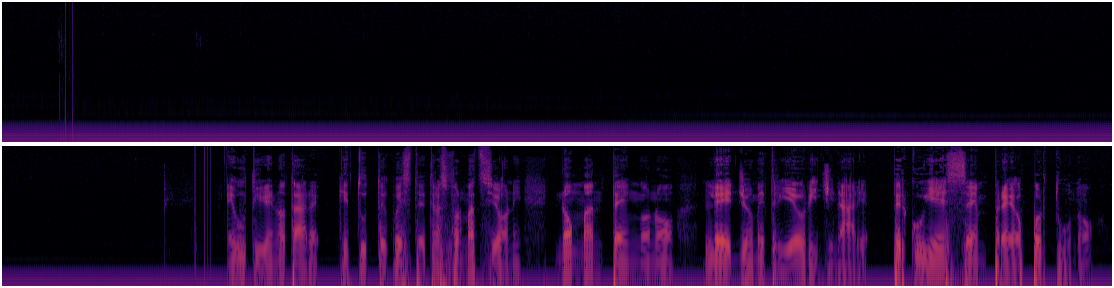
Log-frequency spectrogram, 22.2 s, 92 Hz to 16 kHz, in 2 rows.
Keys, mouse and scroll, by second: 0.6 ctrl+z, 1.1-1.8 ctrl+drag, 2.5-3.9 ctrl+drag, 4.3-5.5 ctrl+drag, 5.9 ctrl+d, 6.2-7.7 ctrl+drag, 7.9 ctrl+d, 8.3-10.0 ctrl+drag, 10.1 ctrl+d, 10.5-11.7 ctrl+drag, 12.5 click.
